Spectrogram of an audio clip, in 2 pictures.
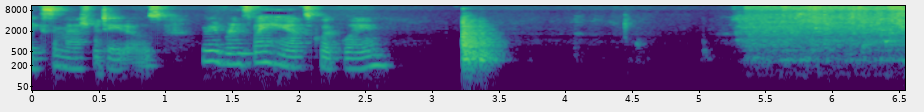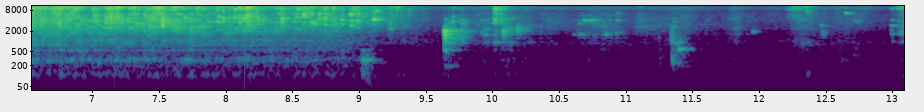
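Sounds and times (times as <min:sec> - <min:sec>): kitchen tap running: 0:05.3 - 0:09.4.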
